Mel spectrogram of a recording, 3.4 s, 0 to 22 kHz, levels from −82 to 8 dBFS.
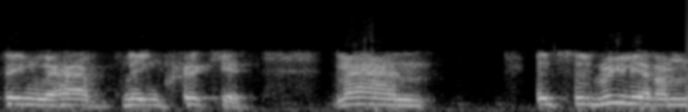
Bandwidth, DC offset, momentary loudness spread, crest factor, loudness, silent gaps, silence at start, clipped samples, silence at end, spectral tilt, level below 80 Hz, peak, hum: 4.3 kHz; under 0.1%; 10 LU; 14 dB; -21 LUFS; none; 0.05 s; under 0.1%; 0 s; -7 dB/octave; -52 dBFS; -8 dBFS; none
